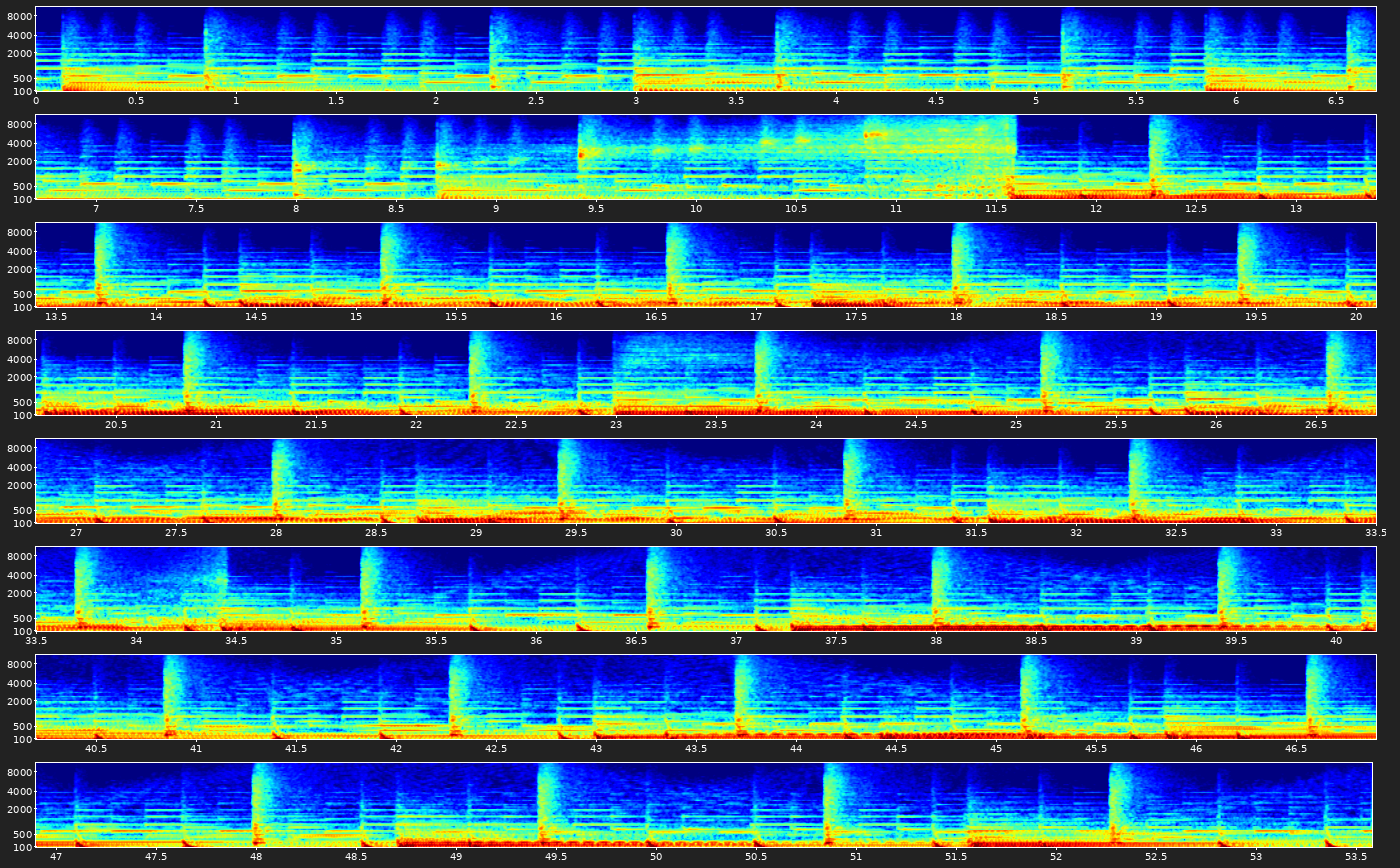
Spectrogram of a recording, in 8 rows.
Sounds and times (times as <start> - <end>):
Music: 0.0 - 53.5.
